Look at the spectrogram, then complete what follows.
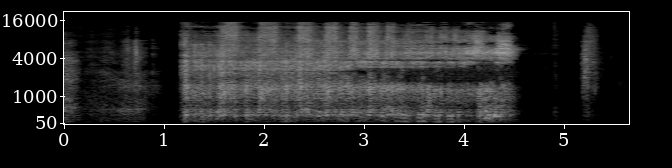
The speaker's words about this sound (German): Ich, ich putze mir nochmal die Nase.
